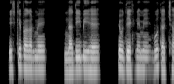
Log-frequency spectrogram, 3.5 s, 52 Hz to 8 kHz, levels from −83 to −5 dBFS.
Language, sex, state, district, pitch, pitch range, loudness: Hindi, male, Bihar, Jahanabad, 125 Hz, 120-130 Hz, -29 LUFS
